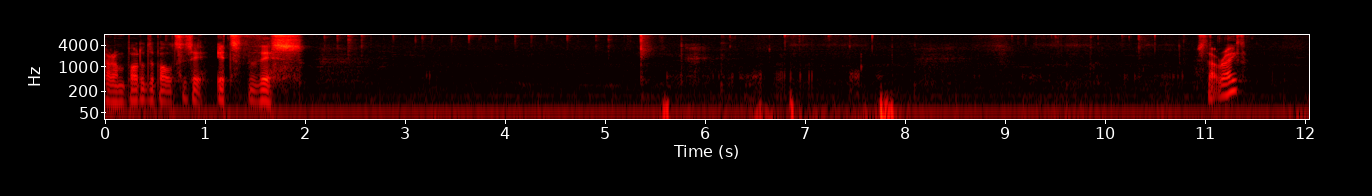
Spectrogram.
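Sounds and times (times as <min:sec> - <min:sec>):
computer keyboard keystrokes: 0:02.2 - 0:05.5, 0:09.1 - 0:10.6
soft low thumps: 0:06.4 - 0:08.0.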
